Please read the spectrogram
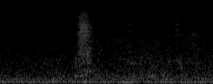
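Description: Faint rustling and scratching as a Shih Tzu noses and digs at a plush toy on carpet, with one short scratchy burst a little under a second in.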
